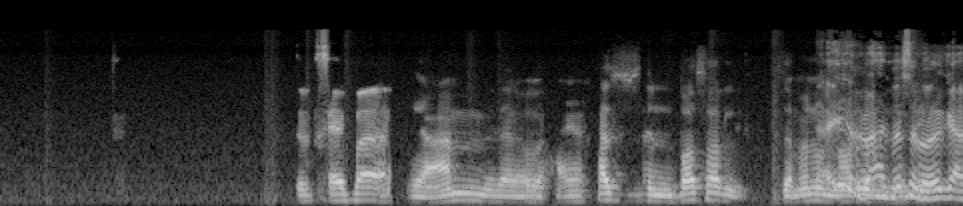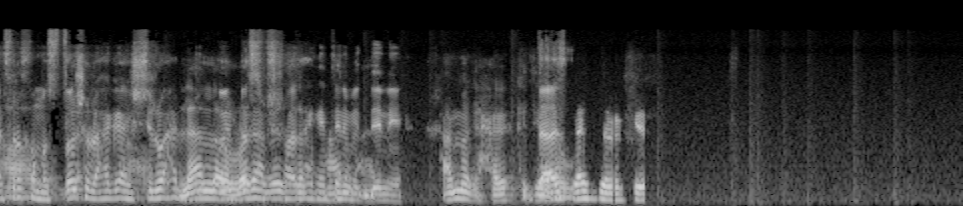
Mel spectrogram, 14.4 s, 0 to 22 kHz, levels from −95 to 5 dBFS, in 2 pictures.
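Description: Listening to the speech recording, nothing stood out as a technical problem at any point.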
